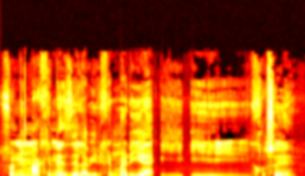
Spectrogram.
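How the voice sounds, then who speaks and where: A man's voice: medium pitch, moderate pace, a little mellow. A man from Sonora with a northern Mexican accent, chatting casually and patiently explaining holiday customs. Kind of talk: casual chat.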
